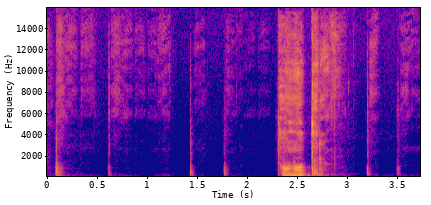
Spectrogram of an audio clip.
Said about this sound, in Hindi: यहाँ लिखेंगे दोनों तरफ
